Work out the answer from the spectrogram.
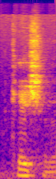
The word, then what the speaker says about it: Cation: had fun with my, Cation, that's how I pronounce that, right? That is correct.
